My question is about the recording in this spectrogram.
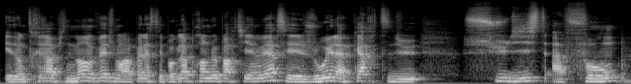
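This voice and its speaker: A man from Provence with a Provençal accent, a podcast guest telling stories in an animated, informal, slangy way. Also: mid-range voice, fairly quick. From Provence, southern France. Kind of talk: casual podcast conversation. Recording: roomy echo.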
